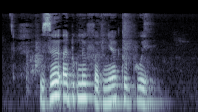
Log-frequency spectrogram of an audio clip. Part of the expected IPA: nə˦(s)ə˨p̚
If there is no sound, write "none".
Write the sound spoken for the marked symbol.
f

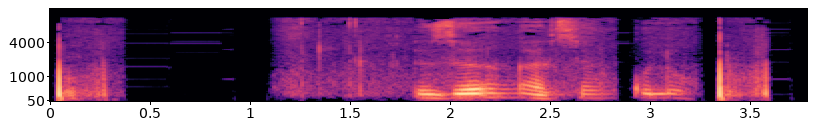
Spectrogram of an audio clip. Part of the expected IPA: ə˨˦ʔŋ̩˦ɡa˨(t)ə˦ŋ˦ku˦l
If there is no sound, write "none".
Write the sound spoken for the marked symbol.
s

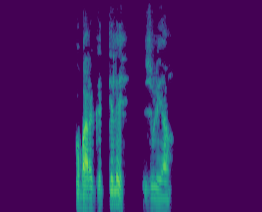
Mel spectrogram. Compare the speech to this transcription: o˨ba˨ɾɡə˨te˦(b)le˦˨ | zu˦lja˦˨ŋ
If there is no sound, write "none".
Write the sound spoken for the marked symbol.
none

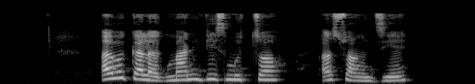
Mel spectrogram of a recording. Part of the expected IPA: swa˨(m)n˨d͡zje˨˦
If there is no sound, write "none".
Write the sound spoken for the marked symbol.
ŋ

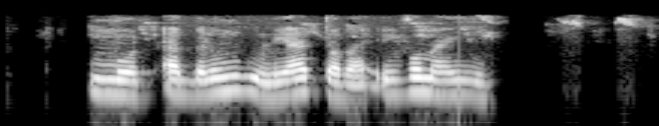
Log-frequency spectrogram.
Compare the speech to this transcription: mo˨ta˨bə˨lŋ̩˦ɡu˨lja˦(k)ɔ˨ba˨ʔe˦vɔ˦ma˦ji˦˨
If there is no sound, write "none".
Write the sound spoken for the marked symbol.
t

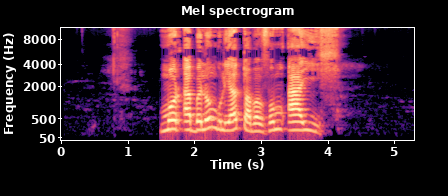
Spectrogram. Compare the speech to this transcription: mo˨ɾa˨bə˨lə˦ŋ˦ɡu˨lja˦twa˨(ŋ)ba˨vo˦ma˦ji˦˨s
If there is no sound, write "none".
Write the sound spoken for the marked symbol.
none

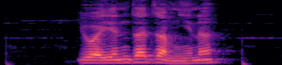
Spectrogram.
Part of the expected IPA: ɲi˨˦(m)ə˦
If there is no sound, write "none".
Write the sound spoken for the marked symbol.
n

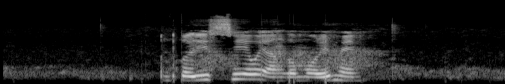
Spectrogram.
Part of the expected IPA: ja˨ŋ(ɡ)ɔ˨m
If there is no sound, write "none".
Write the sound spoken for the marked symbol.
ɡ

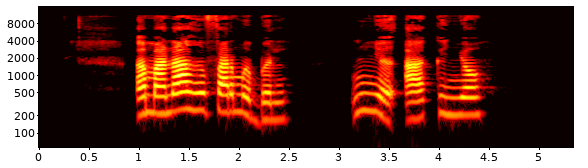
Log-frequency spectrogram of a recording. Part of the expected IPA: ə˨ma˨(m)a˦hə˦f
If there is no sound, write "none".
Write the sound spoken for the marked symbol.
n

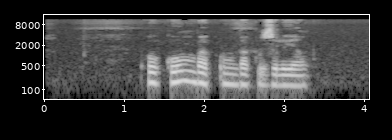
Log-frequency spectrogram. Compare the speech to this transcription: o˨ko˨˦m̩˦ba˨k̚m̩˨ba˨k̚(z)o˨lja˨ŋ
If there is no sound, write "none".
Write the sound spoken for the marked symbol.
z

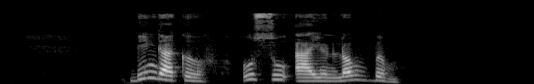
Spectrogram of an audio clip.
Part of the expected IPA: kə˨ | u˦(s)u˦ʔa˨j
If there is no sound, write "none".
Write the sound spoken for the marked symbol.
s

